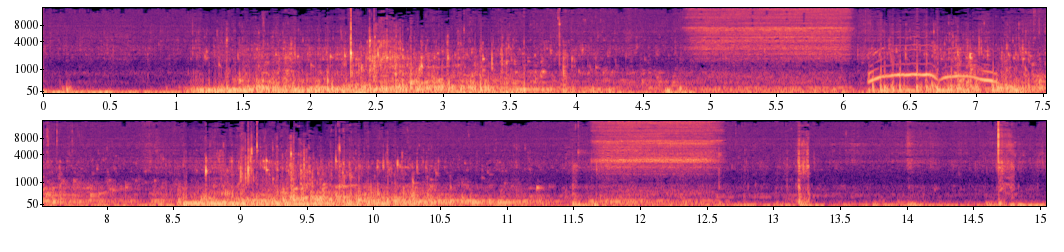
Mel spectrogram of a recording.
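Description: Scuba diver breathing underwater through a regulator: two long bubbling exhalations, each followed by a short hiss of inhalation. A brief two-note squeak comes just after the first breath in.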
